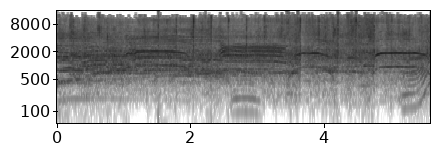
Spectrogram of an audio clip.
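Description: A convention audience at PAX East 2022 cheers for Bulbasaur in loud, sustained applause and whoops, with shrill shouts rising above the crowd.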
